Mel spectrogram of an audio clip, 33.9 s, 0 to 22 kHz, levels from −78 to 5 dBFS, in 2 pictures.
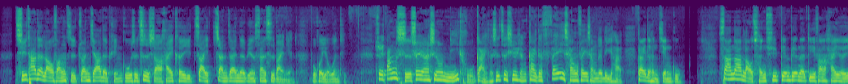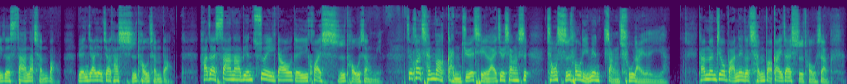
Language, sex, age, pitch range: Chinese, male, 30-49, 100-140 Hz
